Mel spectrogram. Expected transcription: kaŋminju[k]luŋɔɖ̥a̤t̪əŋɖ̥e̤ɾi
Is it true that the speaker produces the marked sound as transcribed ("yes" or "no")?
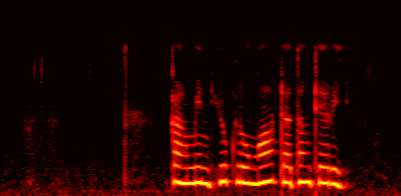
yes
